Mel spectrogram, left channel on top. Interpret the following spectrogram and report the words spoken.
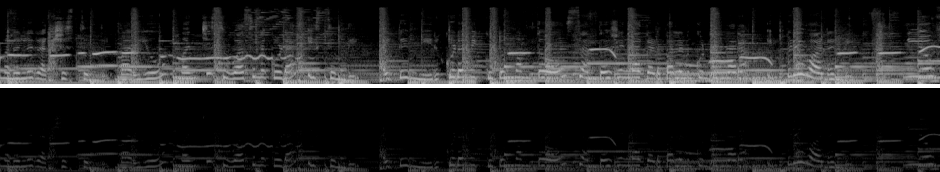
మనల్ని రక్షిస్తుంది మరియు మంచి సువాసన కూడా ఇస్తుంది. అయితే మీరు కూడా మీ కుటుంబంతో సంతోషంగా గడపాలనుకుంటున్నారా? ఇప్పుడే వాడండి neo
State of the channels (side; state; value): right; quieter; 29.1 dB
